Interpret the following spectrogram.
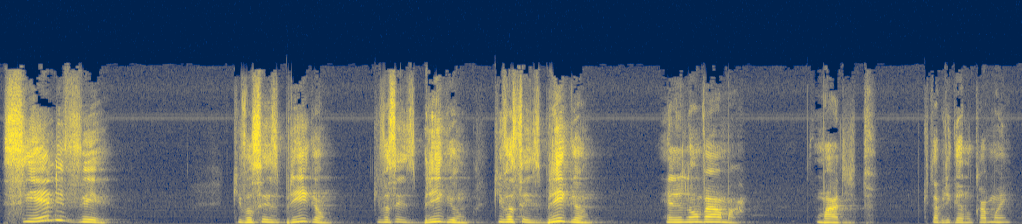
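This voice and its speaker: A middle-aged woman with a Brazilian Portuguese accent preaches to a women's service. Her voice sits high, and she talks in an easy, conversational way, telling stories from her own home. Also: a little slow, pauses often, warm tone, breathy edge. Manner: conversational, tells personal stories. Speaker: pastor's wife preaching. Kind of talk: sermon at a women's church service.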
